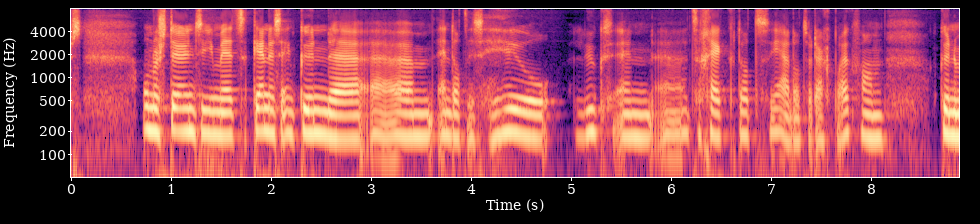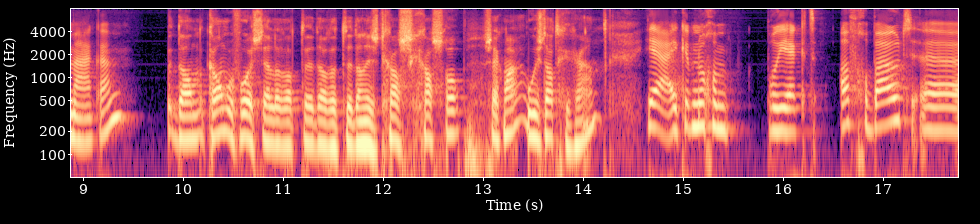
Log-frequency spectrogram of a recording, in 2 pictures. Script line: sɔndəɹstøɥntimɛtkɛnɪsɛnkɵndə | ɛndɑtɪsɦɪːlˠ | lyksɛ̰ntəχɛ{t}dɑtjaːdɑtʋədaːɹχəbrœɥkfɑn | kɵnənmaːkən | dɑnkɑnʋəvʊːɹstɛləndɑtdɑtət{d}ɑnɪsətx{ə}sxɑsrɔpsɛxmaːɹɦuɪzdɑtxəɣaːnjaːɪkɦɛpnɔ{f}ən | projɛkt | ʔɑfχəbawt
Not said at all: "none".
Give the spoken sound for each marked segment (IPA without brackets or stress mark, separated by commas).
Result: k, d, ɑ, χ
